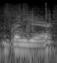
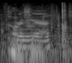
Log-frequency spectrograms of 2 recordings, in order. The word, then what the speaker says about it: Grenier: Oh, Adrian Grenier. Grenier.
